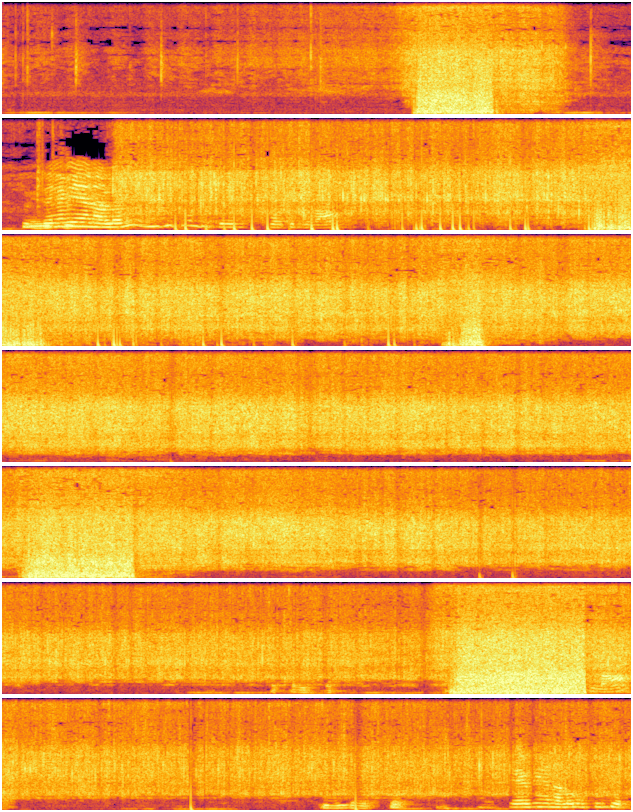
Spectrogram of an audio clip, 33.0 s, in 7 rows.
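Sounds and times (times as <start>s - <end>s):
spices sizzling in hot oil: 0.0s - 33.0s
firecrackers banging: 3.0s - 4.4s, 5.2s - 15.5s, 18.8s - 21.8s, 25.6s - 28.5s.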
